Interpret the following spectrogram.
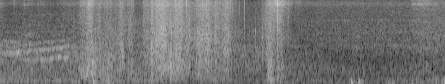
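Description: A small puppy playing on a fabric couch: a brief high-pitched whine in the first half-second, then a few short bursts of rustling and scuffling against the cushions.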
